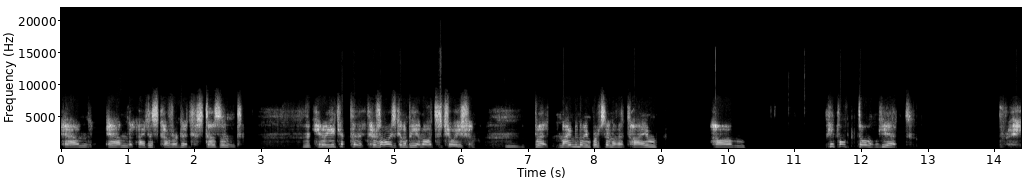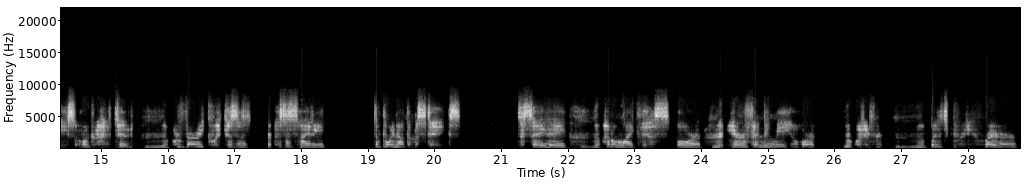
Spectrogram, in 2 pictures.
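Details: Adult male with vocal fold paralysis since a four-wheeler accident at age 25, in which his trachea was split and oesophagus torn; tracheostomy removed after 2 months; a scope still shows paralysed cords; he has spoken this way for 25+ years.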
